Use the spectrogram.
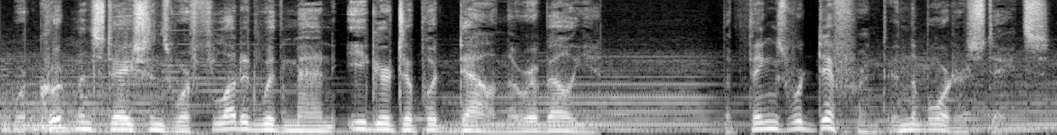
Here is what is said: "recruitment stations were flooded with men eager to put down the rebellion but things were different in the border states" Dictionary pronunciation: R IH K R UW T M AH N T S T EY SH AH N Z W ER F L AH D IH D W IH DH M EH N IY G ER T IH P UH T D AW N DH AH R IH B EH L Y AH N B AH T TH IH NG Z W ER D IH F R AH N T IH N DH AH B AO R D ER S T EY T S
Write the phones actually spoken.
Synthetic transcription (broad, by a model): R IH K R UW T M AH N T S T EY SH AH N Z W ER F L AH D IH D W IH DH M EH N IY G ER T IH P UH T D AW N DH AH R IH B EH L Y AH N B AH T TH IH NG Z W ER D IH F R AH N T IH N DH AH B AO R D ER S T EY T S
